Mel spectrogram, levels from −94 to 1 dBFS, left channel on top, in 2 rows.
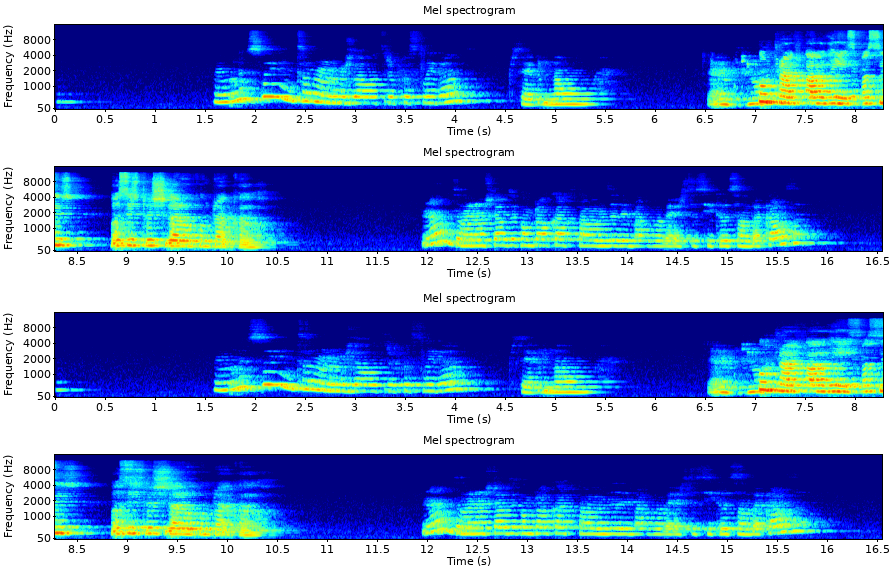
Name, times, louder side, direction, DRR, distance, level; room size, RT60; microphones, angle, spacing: voice 1, 1.6-4.1 4.7-5.4 6.5-8.1 11.9-15.7, left 1 dB, 45° left, -4 dB, 2.3 m, -33 dB
voice 2, 7.0-8.4 8.8-10.4, left 1 dB, 85° left, -3 dB, 4.6 m, -23 dB
13.5 x 13.5 x 4.0 m, 0.75 s
head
